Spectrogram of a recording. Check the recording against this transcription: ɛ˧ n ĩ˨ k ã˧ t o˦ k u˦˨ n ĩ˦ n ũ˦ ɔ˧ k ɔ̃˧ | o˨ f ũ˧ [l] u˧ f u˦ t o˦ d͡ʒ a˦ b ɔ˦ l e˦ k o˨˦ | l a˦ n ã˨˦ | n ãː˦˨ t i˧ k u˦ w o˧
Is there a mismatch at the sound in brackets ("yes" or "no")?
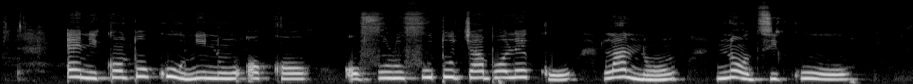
yes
